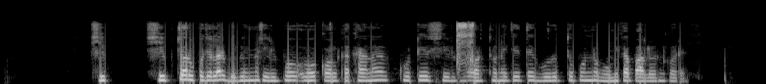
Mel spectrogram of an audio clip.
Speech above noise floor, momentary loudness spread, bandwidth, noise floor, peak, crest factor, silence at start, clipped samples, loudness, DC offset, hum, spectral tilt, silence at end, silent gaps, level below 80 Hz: 59 dB; 10 LU; 7.8 kHz; -79 dBFS; -2 dBFS; 20 dB; 0.9 s; under 0.1%; -20 LUFS; under 0.1%; none; -5 dB/octave; 0.8 s; none; -48 dBFS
